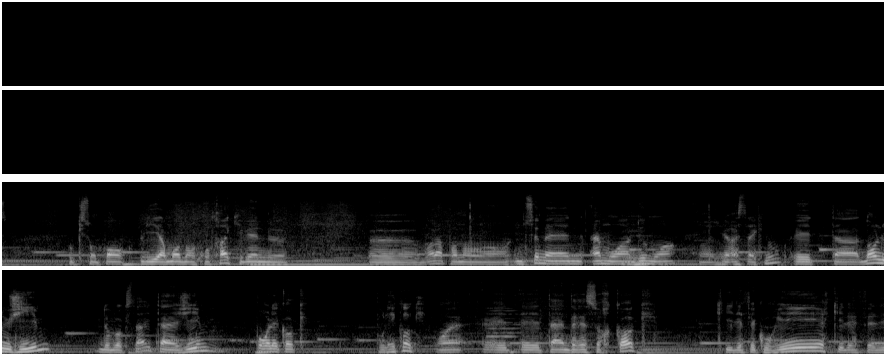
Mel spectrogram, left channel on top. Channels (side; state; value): left; silent; digital silence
